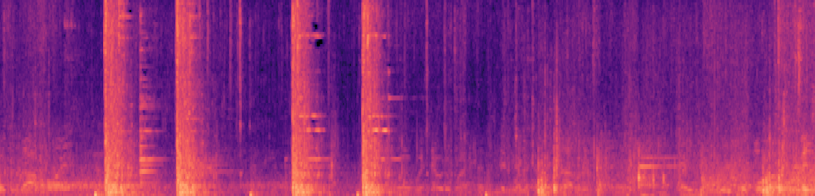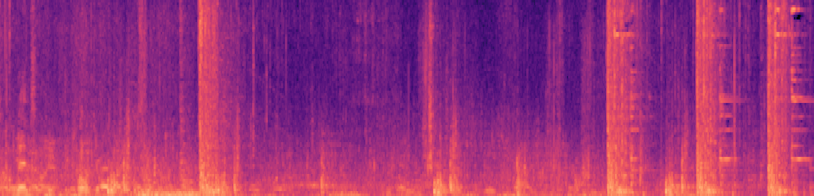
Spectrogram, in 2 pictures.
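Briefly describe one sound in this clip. A shotgun fires loud blasts outdoors, echoing off the hills.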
